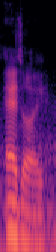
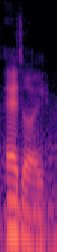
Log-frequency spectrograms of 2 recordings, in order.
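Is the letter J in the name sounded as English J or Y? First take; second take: Y; Y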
